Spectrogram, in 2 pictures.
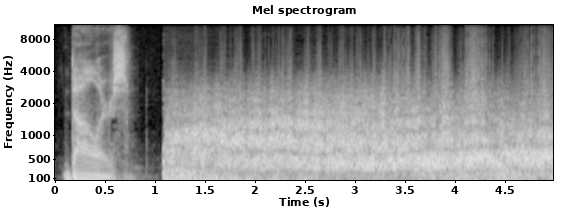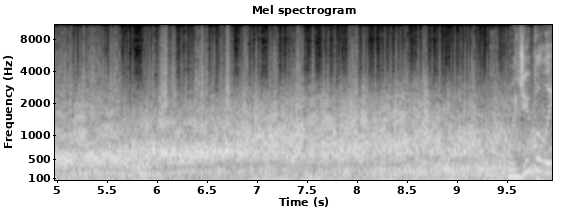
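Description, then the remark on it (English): An F-18 fighter jet roars by, a dense, loud, unbroken rumble that holds steady for about nine seconds after a brief burst of voice at the start. “Oh, and, and by the way, if you were to buy one of these planes, if that were possible, the base price, listen to this, the base price of an F 18”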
